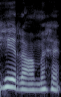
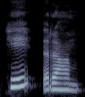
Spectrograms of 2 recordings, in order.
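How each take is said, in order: First: The word ends with an added breathy h. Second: The word ends plainly, with no breathy h. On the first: The speaker calls it wrong. "आपको कभी भी ये नहीं बोलना है ... गलत है।" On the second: The speaker calls it right. "सही है हमारा राम ही। ... Simple राम, जिसमें विसर्ग नहीं लगी हुई है।"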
